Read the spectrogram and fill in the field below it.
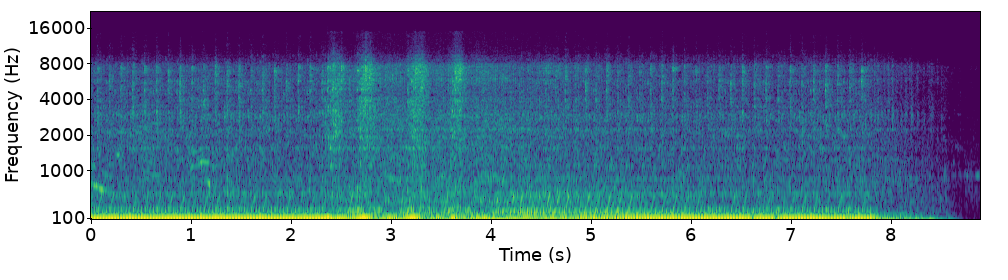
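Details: MG pulled from the woods, first start in 22 years after a new ignition switch. Started cold without choke, it holds a deep, steady, even idle with no misses or knocks until switched off.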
